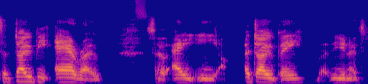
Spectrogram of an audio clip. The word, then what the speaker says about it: Aero: my phone through so I don't say the name wrong, it's Adobe Aero.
